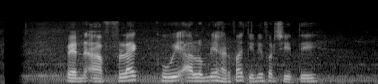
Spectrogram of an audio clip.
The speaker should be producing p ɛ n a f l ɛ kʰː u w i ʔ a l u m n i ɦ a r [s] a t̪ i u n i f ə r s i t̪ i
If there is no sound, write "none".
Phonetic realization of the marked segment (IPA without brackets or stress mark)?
f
